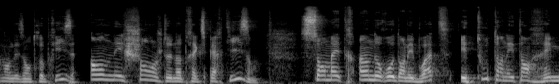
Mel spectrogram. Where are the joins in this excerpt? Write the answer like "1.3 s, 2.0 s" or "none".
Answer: none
